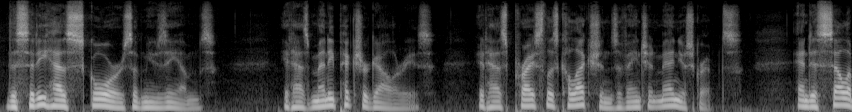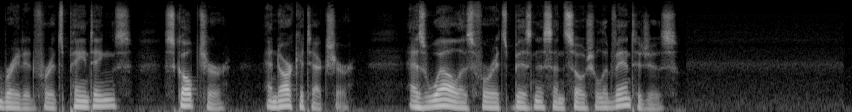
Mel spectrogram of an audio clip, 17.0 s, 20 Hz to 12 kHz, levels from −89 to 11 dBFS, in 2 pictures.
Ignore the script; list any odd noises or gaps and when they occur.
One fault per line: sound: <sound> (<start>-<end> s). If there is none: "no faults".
no faults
